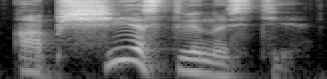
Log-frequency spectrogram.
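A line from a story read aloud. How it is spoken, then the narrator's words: Hopeful elderly exclamation. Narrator (Russian): воскликнул пожилой, с непонятной для того надеждой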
